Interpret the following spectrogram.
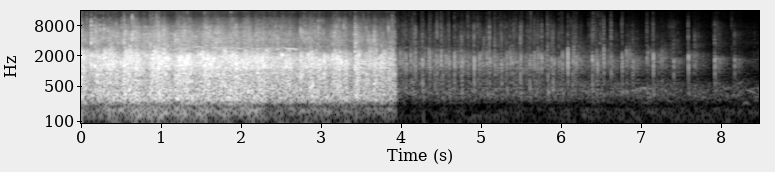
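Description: Audience applauding, a dense clapping that stops abruptly about four seconds in, leaving only faint scattered clicks that fade away.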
